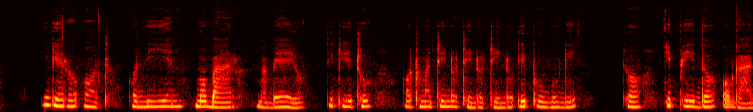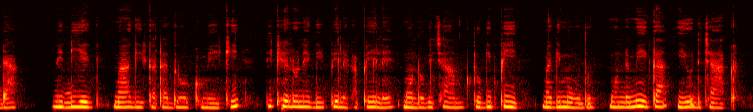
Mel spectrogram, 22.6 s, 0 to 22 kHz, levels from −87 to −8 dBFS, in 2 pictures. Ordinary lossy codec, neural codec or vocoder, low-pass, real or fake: none; none; none; real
